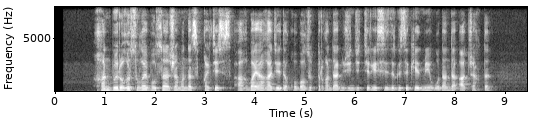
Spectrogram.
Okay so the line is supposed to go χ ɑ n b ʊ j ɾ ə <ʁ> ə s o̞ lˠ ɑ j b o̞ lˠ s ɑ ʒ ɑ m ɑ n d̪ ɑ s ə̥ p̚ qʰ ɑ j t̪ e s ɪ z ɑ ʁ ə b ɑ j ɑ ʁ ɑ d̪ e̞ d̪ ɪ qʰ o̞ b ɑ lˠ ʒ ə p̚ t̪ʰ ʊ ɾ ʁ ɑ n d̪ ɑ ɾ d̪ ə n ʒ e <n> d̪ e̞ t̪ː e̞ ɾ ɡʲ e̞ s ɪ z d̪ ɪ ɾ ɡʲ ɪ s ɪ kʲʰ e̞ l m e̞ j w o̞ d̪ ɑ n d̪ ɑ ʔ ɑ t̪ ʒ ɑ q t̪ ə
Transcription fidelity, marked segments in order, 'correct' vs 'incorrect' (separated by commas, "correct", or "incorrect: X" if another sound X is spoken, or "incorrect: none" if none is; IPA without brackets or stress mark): correct, correct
